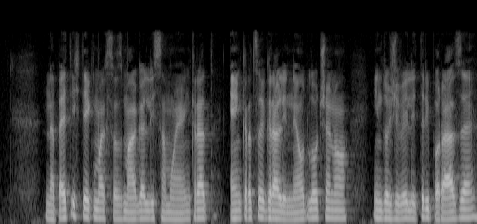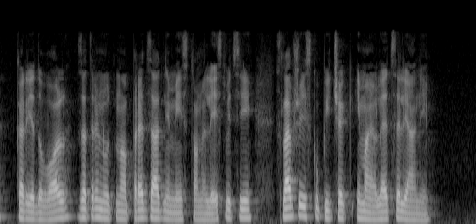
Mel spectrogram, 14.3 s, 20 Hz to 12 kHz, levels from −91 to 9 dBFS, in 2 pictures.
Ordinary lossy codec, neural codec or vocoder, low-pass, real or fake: MP3, 48 kbps; none; 7.2 kHz; real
